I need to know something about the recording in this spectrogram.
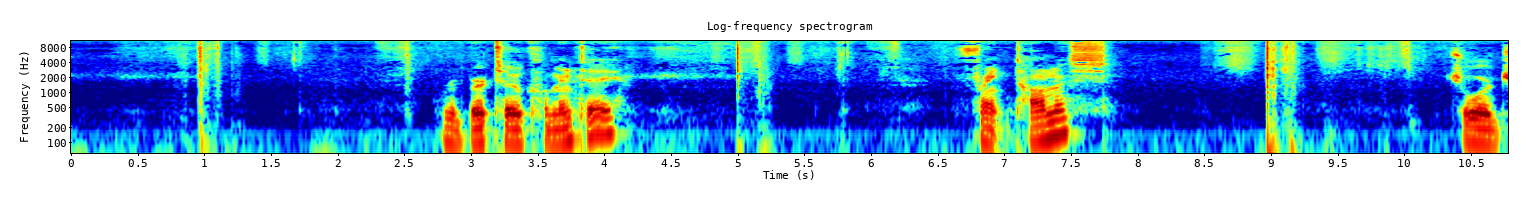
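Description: Trading cards rustle as a hand holds them up.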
